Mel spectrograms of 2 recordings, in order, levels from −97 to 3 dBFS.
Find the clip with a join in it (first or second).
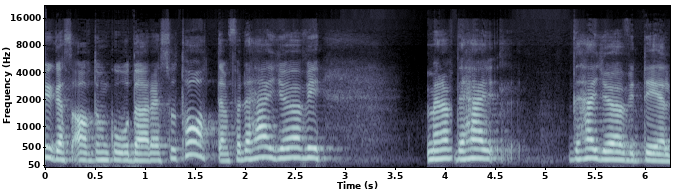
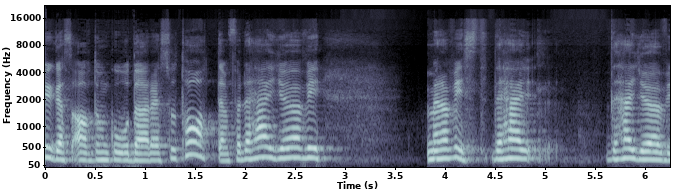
first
